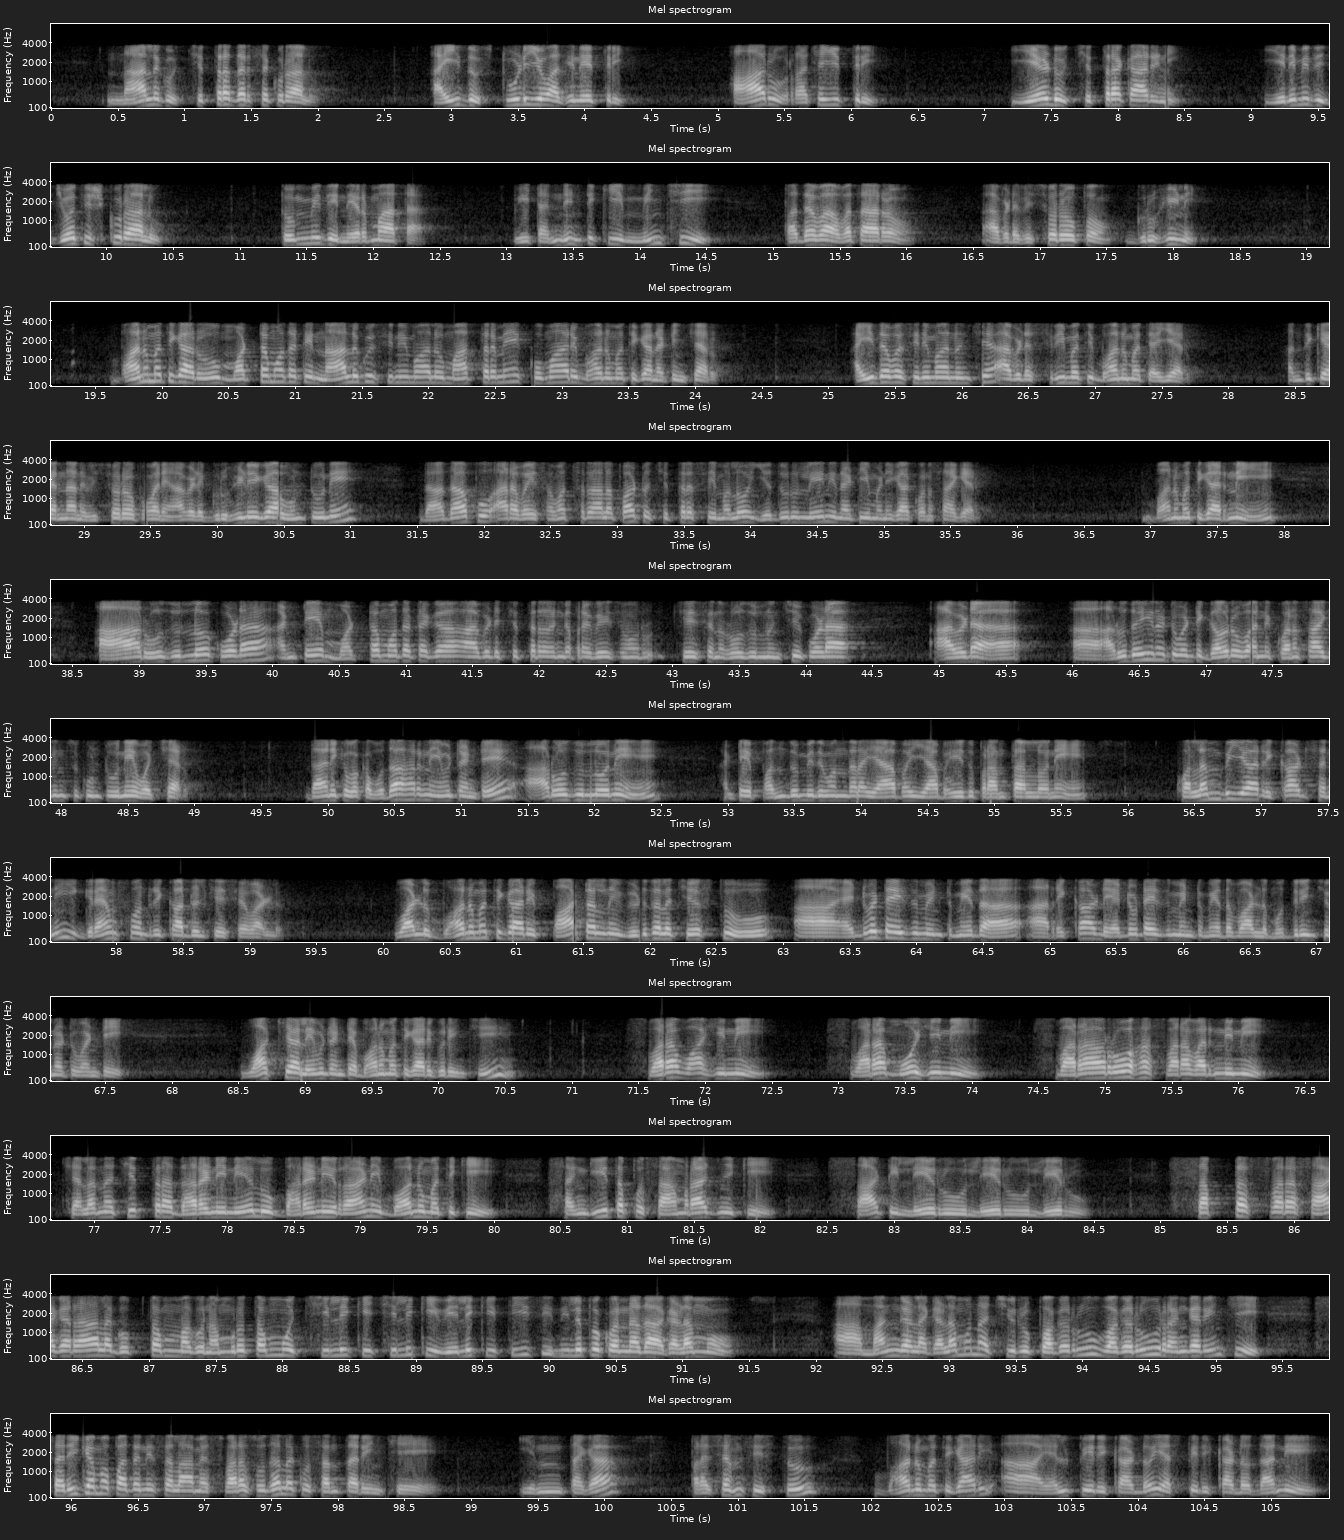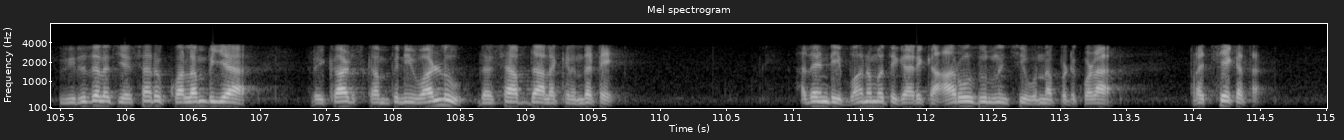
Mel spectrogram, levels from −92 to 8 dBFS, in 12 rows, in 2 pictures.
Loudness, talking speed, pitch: -24 LUFS, 95 wpm, 175 Hz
